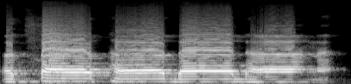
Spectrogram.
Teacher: जिनको बोलते समय हमारी जीभ सीधी दांतों में लगती है, ऊपर वाले दांतों में लगती है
